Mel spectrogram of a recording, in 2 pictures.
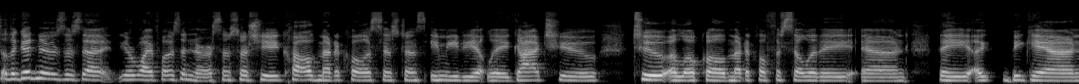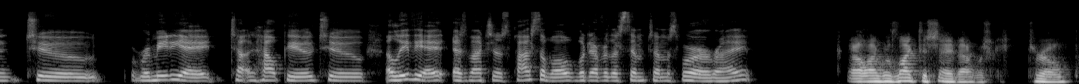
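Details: Adult woman speaking, with a brief second voice at the end; normal speech.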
